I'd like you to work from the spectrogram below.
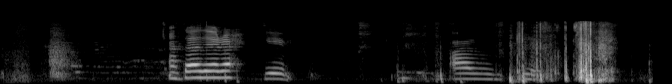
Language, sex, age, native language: Icelandic, female, 8, Icelandic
